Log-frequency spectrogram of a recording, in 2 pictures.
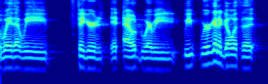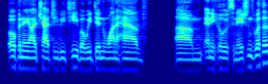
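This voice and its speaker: A man with a Canadian accent, fairly low-pitched, bright and sharp in tone, fairly even in intonation, at a very fast pace. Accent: Canadian, apparent. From Canada. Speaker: startup founder. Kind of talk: Q&A interview on stage.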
